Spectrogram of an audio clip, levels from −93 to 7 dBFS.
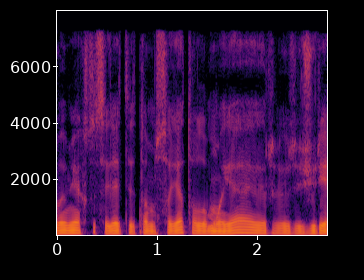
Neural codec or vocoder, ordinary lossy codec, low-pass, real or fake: none; MP3, 64 kbps; 7.2 kHz; real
